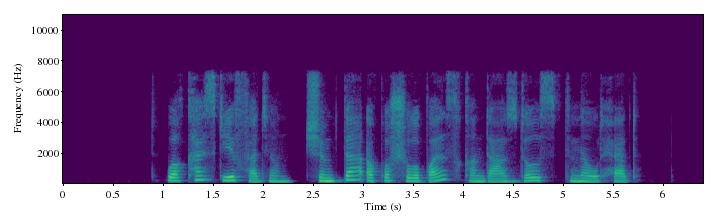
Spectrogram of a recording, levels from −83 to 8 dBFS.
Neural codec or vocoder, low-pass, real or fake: codec, 16 kHz, 0.5 kbps, FunCodec, trained on LibriTTS, 25 frames a second; 7.2 kHz; fake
